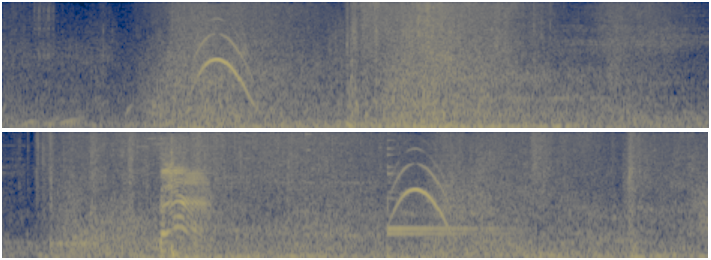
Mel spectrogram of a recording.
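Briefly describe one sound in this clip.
Game chimes ring out in short pitched tones.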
